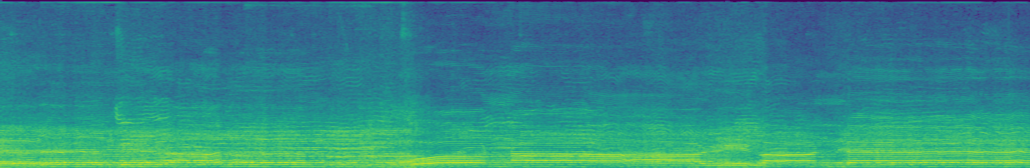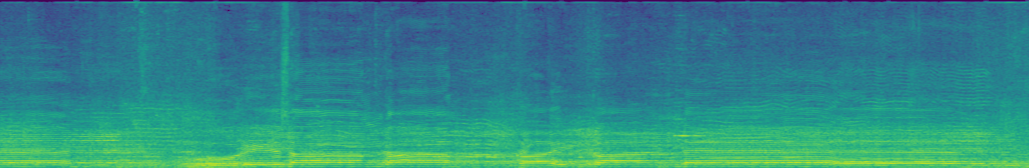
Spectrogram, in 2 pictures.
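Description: Voices chanting Sanskrit devotional verses in long, held tones, sliding in pitch at the start of phrases.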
